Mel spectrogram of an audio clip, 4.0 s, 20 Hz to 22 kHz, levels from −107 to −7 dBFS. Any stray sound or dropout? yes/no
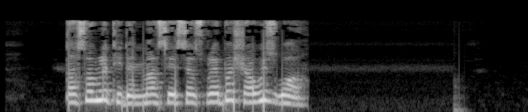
no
